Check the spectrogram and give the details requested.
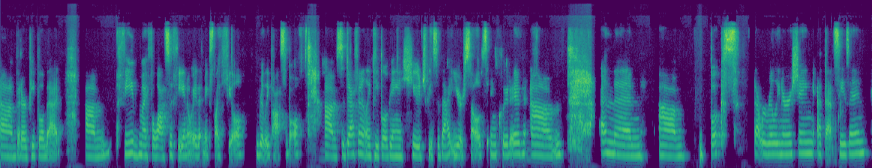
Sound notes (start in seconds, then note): none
